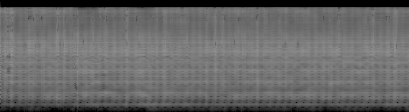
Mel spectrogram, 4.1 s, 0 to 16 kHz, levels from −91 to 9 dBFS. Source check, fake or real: fake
